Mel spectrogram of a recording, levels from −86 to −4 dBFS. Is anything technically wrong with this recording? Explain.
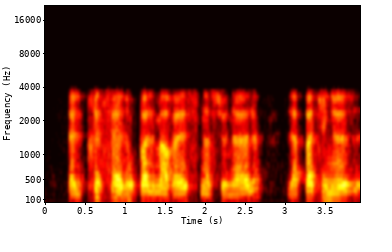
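Yes, there are AMR bit errors, in two bursts: from about 0.60 to 1.15 s, and again from 3.42 to 3.58 s. On a lossy radio link, the less protected bits in the AMR frames got flipped while the checks on the critical bits still passed. The decoder then mislocated its excitation pulses and misread the fine pitch, gain and spectral values. Pitch and level stay roughly intact, but both stretches turn hoarse, scratchy and gargly, with the second, shorter burst a bit rougher. Underneath, the narrowband AMR coding itself is fine, sounding like the higher-rate mode, with the usual phone band.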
